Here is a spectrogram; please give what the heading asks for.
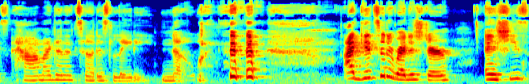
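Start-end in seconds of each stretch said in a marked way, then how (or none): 0.1-1.8 acted-out whisper, quieter. Recounting buying a wedding dress, retelling a whisper to friends in the back. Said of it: "I'm whispering to my friends".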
